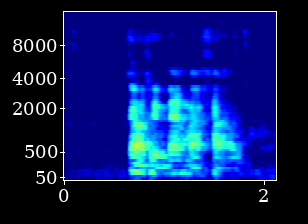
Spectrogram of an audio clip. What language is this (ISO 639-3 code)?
tha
